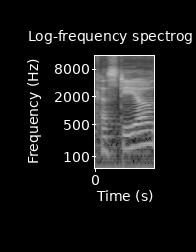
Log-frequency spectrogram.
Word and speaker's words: Castillo: You might want to tell people the L's say a Y sound because people will mispronounce it as Castillo, Castillo. So if they have that clue that L's say Y, Castillo, then that might help them remember.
